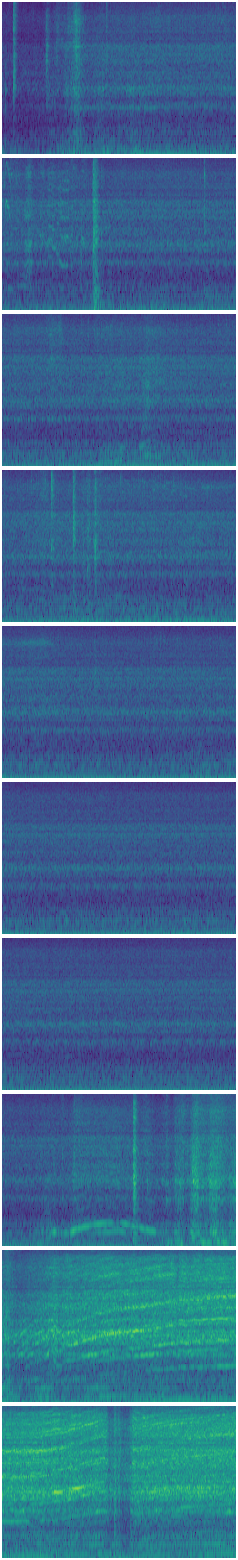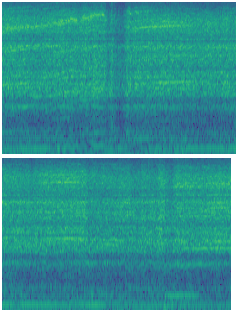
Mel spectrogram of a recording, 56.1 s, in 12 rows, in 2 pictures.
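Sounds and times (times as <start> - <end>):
car engine idling: 0.0 - 36.3
engine revving: 10.3 - 13.2, 33.4 - 56.0.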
